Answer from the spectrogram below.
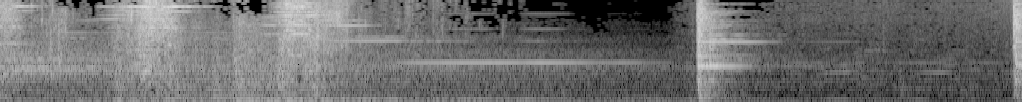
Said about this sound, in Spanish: En Esparta, el herrero trabaja sobre el yunque, forja a golpe de martillo una punza de lanza al rojo vivo.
